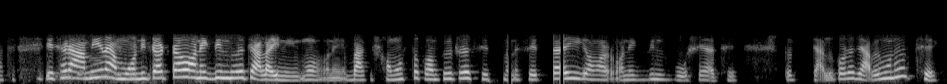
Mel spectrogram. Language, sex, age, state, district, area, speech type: Bengali, female, 30-45, West Bengal, Darjeeling, urban, conversation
